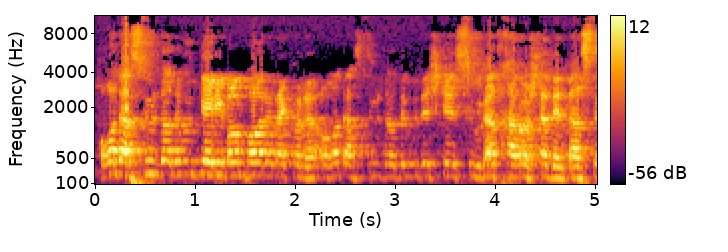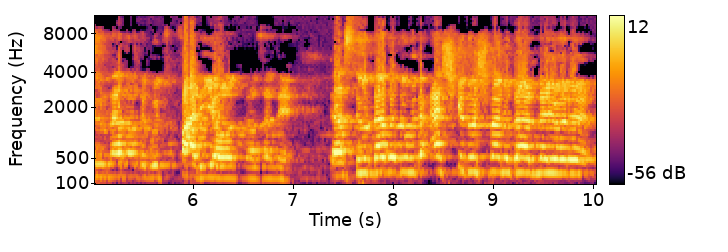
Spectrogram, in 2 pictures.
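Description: A man delivering a mourning sermon, narrating in plain speech and breaking into shouted, wailing chant. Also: fairly even intonation. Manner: rises into shouted wailing chant, then drops to low narration. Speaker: eulogist. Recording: echoey, distant mic, faint ambience.

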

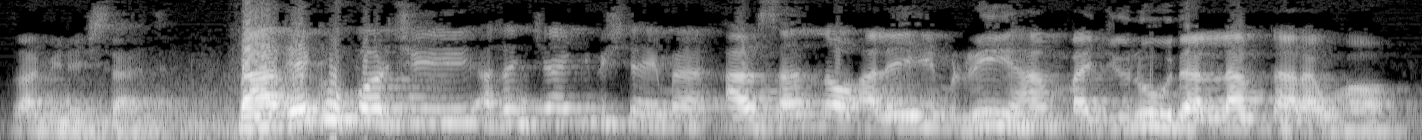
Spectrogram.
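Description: High-voiced man preaching in an echoey hall. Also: mellow, a little hiss or hum. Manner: rhetorical questions, emphatic teaching tone; recites Arabic verses. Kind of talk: sermon. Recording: dull, echoey hall recording.

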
